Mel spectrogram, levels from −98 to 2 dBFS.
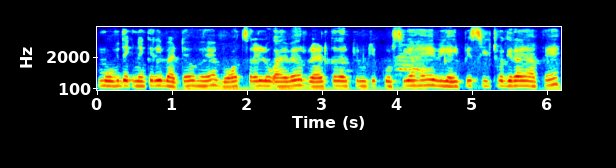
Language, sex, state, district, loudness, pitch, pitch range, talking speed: Hindi, female, Rajasthan, Jaipur, -15 LUFS, 190 Hz, 185-195 Hz, 240 wpm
